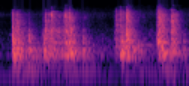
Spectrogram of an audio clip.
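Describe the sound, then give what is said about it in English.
A hatch on a vehicle is slammed shut, giving a few heavy thuds and rattling bursts with sharp onsets. They sound alone, with no voices. “We'll slam the hatch and off we go.”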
